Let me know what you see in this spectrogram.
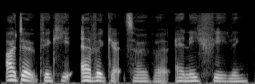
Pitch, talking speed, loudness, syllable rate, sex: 155 Hz, 210 wpm, -20 LUFS, 5.7 syllables/s, female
